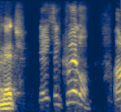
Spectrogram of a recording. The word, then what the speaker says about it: Criddle: Jason Criddle.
